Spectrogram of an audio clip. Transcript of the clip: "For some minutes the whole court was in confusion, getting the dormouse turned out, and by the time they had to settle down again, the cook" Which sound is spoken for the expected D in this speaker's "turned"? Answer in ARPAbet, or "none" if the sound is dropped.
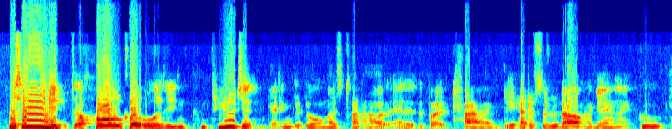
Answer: none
